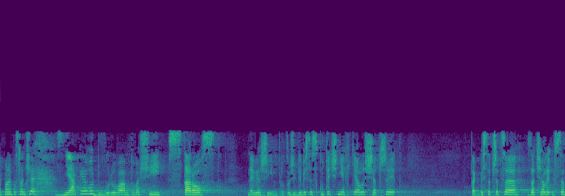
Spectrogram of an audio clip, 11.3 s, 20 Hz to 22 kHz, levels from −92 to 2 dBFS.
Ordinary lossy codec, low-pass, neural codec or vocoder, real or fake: MP3, 32 kbps; 7.2 kHz; none; real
